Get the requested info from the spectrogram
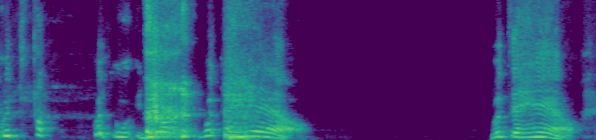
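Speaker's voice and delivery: high, incredulous what-the-hell; shocked disbelief. Retold or imitated. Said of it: "I'm like".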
